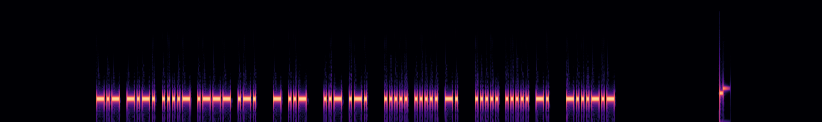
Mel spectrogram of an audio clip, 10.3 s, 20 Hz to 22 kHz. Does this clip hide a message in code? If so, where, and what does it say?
Yes: Morse code from 1.2 to 7.7 s, heard as a keyed tone, about 38 wpm, 700 Hz. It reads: KC4JR TU UR 55N 55N <BK>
